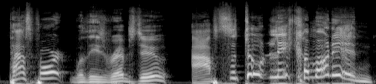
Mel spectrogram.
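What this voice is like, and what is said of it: Attempted Canadian accent sounding Irish. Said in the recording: “I went Lucky Charms on that. I don't know what I did, but that's my Canadian accent is Lucky Charms.”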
